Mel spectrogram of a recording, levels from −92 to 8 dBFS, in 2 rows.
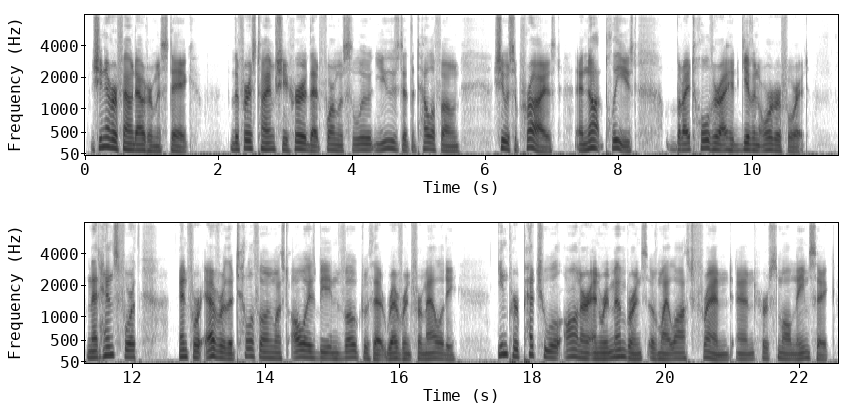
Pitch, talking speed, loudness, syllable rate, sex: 125 Hz, 165 wpm, -19 LUFS, 5.3 syllables/s, male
